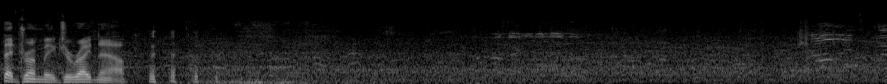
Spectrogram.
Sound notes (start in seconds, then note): 1.4 chuckles; 5.0 whistle blows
